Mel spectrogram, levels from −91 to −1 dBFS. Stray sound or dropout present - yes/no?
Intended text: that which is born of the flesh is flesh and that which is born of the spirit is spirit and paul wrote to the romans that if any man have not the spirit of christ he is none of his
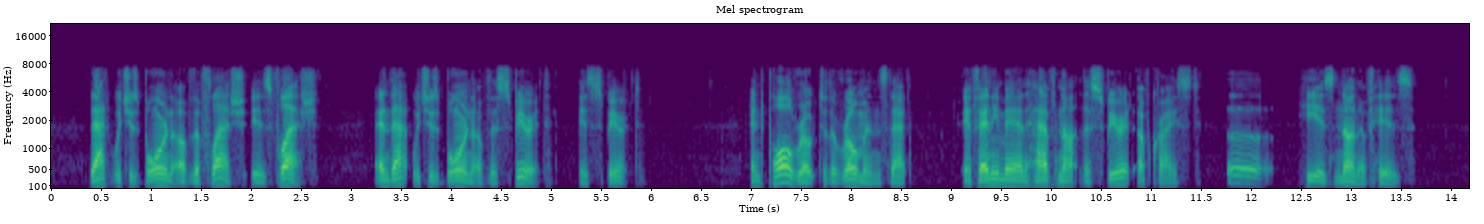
yes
